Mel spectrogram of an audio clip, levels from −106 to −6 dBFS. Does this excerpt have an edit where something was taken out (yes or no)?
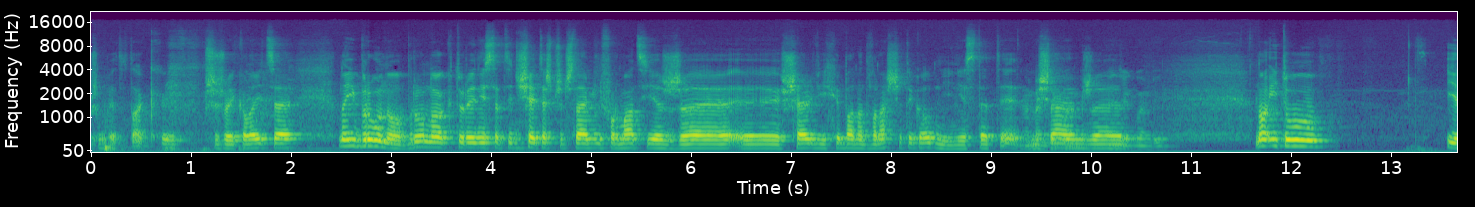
no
